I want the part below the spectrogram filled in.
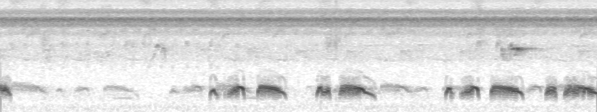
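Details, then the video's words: Spotted dove delivering a series of cooing phrases that start softly and grow louder: paired short coos, then a fuller falling coo, repeated about three times. A constant high hiss underlies the calling. "Suara Jernih Burung Tekukur"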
